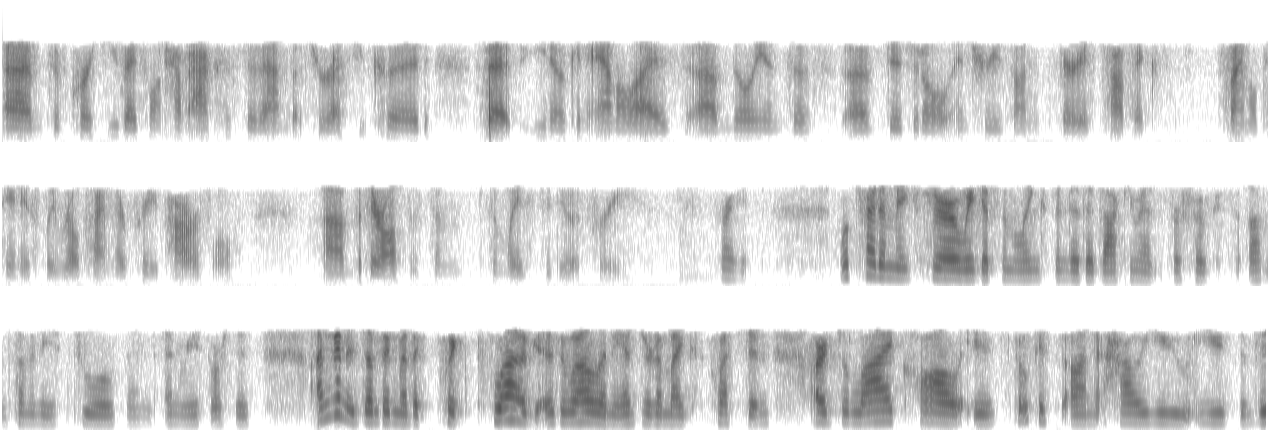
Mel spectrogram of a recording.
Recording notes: Our speakers on this call were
